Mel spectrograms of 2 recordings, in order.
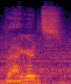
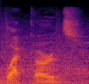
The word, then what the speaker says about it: blackguard: Yeah, braggarts. I think it's supposed to be Black Guards. That's weird. No, that's how you pronounce that.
